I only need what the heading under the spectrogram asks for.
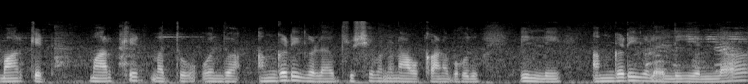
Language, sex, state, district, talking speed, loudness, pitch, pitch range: Kannada, female, Karnataka, Belgaum, 95 wpm, -18 LUFS, 140 Hz, 130-150 Hz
